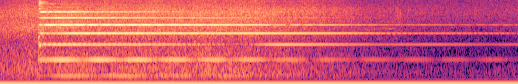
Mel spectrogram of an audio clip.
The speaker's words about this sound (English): So the bell is the invitation to bring the awareness back to your surface, the surroundings, reflecting what we might have noticed during that exploration, something that's felt helpful.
